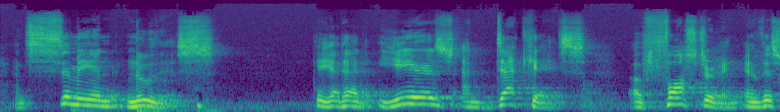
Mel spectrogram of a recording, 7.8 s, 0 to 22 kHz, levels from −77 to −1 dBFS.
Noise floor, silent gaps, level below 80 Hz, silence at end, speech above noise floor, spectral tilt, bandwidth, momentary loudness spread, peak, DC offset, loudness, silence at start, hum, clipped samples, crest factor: -44 dBFS; none; -44 dBFS; 0 s; 26 dB; -3 dB/octave; 19.5 kHz; 8 LU; 0 dBFS; under 0.1%; -17 LUFS; 0 s; none; under 0.1%; 18 dB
